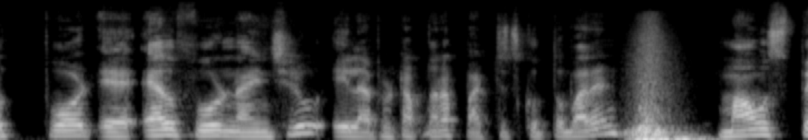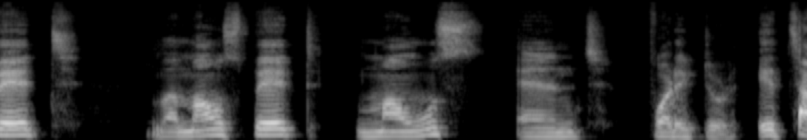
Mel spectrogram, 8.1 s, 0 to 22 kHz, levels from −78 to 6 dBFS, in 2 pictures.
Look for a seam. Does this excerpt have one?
yes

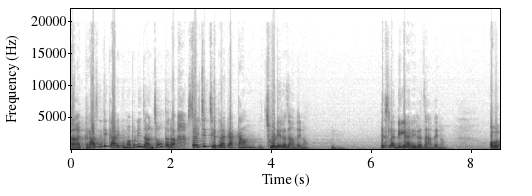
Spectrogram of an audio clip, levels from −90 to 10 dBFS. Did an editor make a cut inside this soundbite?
no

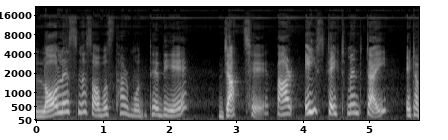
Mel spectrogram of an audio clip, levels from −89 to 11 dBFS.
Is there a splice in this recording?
no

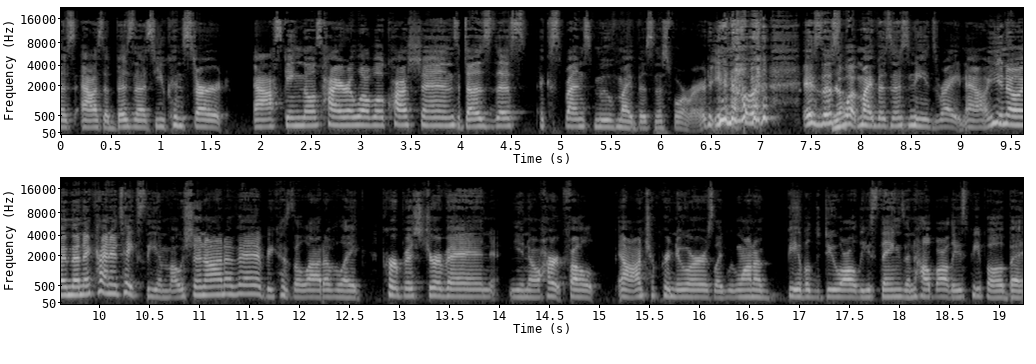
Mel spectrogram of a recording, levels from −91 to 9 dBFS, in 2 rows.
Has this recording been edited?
yes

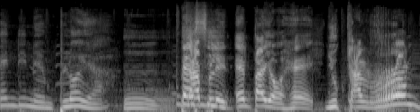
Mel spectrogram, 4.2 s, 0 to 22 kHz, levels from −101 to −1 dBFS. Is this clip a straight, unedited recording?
no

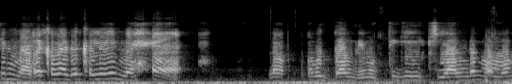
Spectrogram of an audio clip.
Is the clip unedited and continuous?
yes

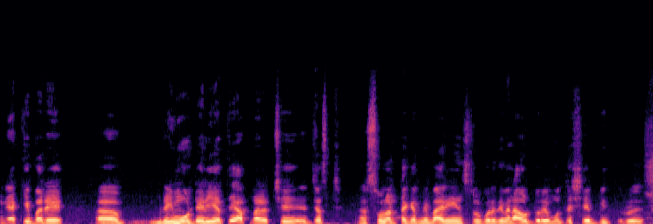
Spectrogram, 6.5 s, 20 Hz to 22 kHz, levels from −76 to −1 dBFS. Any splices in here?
no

